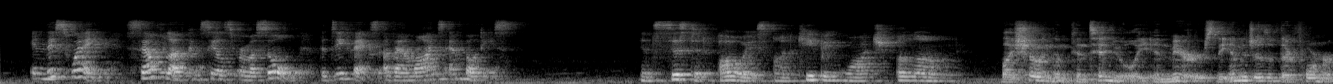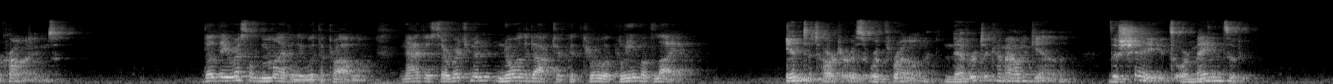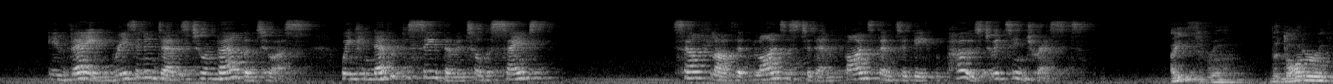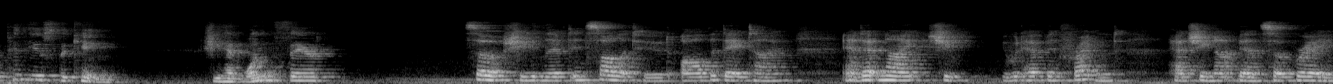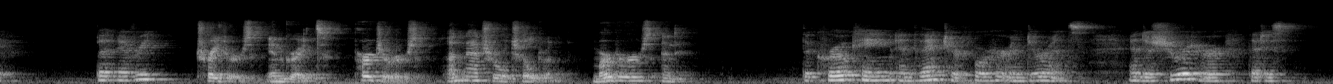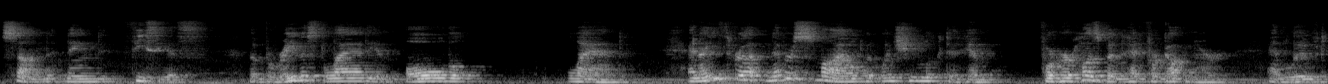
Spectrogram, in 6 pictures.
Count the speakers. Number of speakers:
4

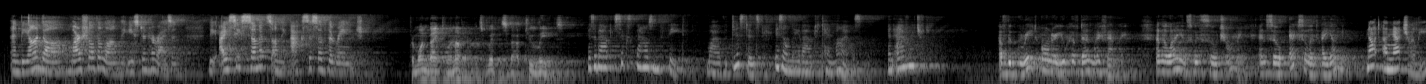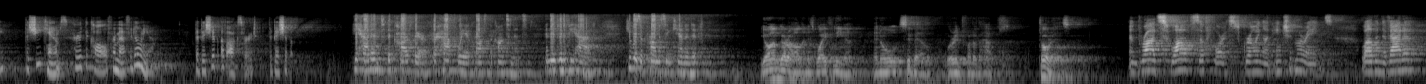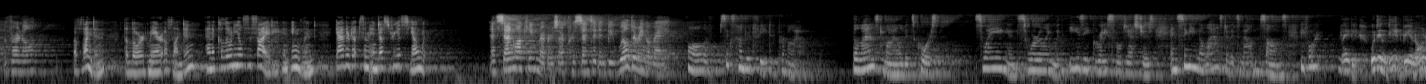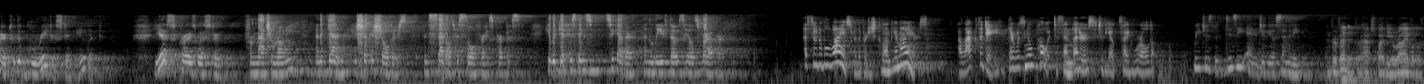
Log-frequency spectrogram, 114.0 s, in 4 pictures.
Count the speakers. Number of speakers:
6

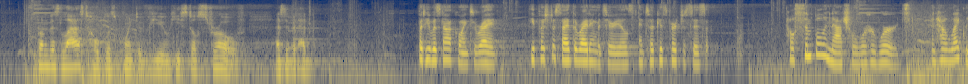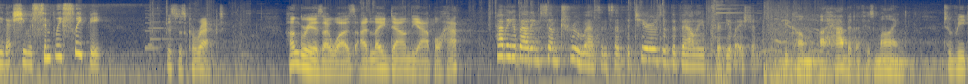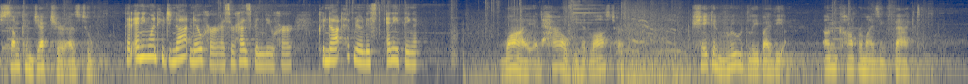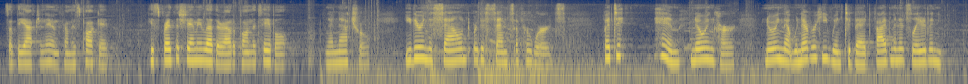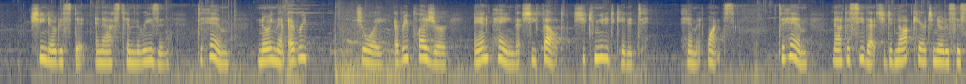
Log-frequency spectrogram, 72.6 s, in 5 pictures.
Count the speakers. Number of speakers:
5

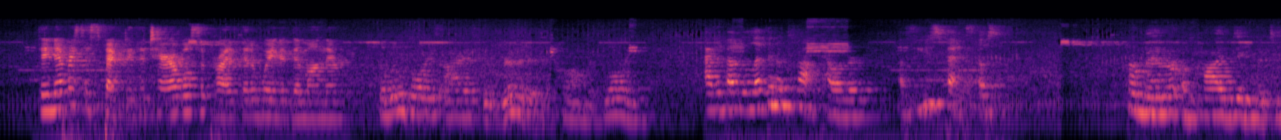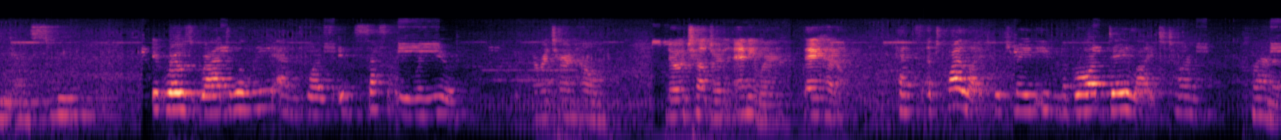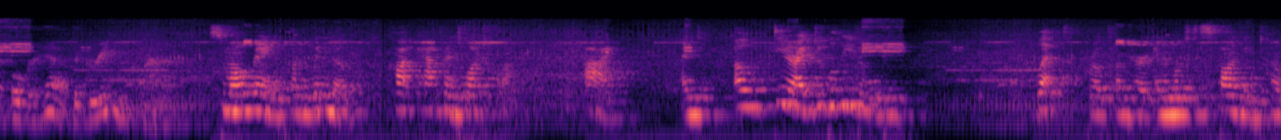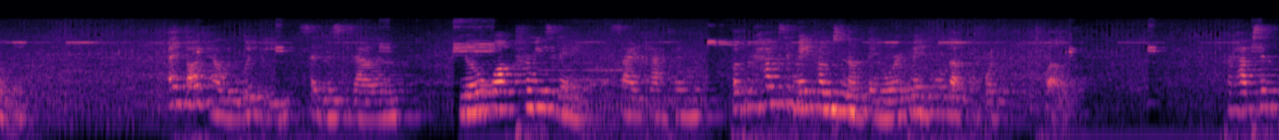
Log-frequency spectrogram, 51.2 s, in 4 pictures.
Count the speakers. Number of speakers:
5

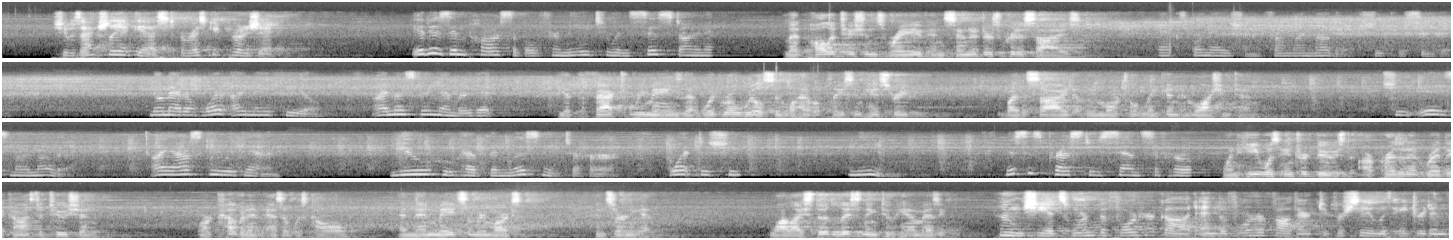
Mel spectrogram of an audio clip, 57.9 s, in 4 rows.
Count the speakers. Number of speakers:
3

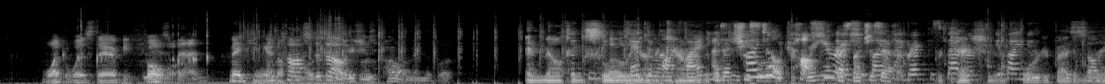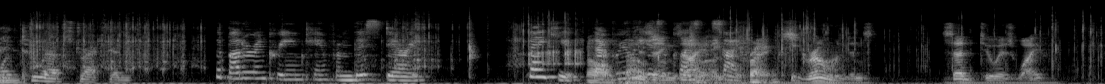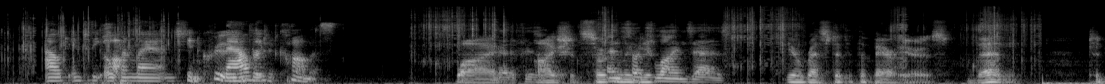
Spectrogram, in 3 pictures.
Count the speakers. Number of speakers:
7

